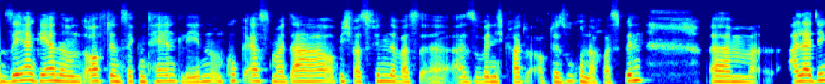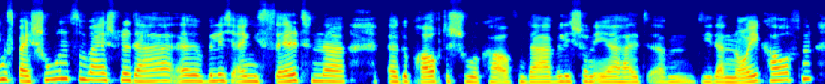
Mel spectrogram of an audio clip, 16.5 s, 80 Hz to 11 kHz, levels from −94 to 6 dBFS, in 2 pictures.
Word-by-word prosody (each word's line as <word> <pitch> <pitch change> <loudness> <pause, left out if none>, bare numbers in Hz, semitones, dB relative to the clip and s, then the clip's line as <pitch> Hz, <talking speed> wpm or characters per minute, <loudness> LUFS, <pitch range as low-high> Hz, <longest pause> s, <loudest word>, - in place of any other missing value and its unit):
sehr 225 +6 +4
gerne 225 -1 +4
und 195 0 -1
oft 220 0 +3
in 205 -2 +3
Second-Hand-Läden 195 0 -2
und 205 - -5
gucke 230 -1 -4
erstmal 215 -3 -1
da, 210 +2 +3
ob - - -7
ich 205 0 -4
was 185 - -2
finde, 215 -2 0
was, 180 - -3
äh - - -8 0.3
also 180 0 -7
wenn 185 0 +1
ich 185 - -3
grad 180 0 -1
auf 165 - -11
der 175 -2 -1
Suche 205 -1 -3
nach - - -4
was - - -7
bin. 245 +2 +4 0.6
Ähm, 195 -2 +2 0.3
allerdings 220 +6 +5
bei 210 -2 +4
Schuhen 275 +8 +2
zum 290 -2 +1
Beispiel, 255 -1 0
da, 215 +1 0
äh, 215 0 0
will 215 - 0
ich 230 -3 -1
eigentlich 200 0 -1
seltener, 210 0 +2 0.4
äh, 195 0 +1
gebrauchte 195 +1 +1
Schuhe 190 -3 -3
kaufen. 180 +1 -3
Da 185 0 0
will 195 +1 -2
ich 200 0 -1
schon 195 -2 -2
eher 190 -2 -1
halt, 180 0 -4
ähm, 95 - -8
die 180 -1 -6
dann 170 -2 0
neu 175 +6 +2
kaufen. 260 +5 0
205 Hz, 195 wpm, -23 LUFS, 190-220 Hz, 0.6 s, allerdings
